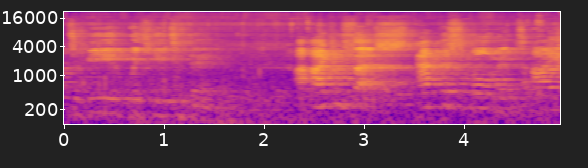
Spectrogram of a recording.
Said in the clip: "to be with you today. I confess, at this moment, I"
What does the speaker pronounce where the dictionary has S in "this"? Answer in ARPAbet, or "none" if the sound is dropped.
S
